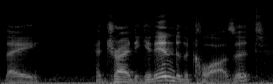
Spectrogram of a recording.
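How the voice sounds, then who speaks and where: A man's voice: lowish voice, very animated, moderate pace, vocal fry, bright, forceful tone, a little hiss or hum. A man narrating a scripted first-person horror story as its storyteller.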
